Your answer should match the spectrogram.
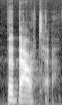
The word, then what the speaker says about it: Babauta: Okay, so the joy is from the blog Zen Habits by Leo Babauta. I hope I said that right, Leo. – I think it's Babauta.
